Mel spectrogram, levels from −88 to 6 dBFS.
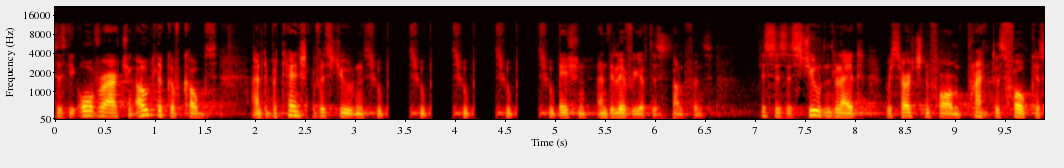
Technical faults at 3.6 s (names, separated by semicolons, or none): stutter with silent gaps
